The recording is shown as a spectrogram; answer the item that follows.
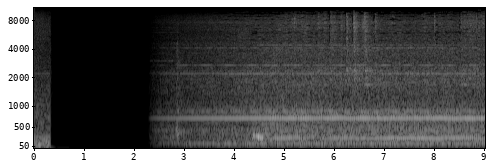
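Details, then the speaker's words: After brief silence, a steady high machine whine rises and holds: a CEREC dental milling unit cutting a ceramic block for an onlay restoration on tooth 14, replacing a decayed, fractured amalgam. "at which point the milling instrument will prepare itself to receive the block of ceramic and then we can simply hit start either from the screen or from the milling unit itself in order to begin the milling"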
